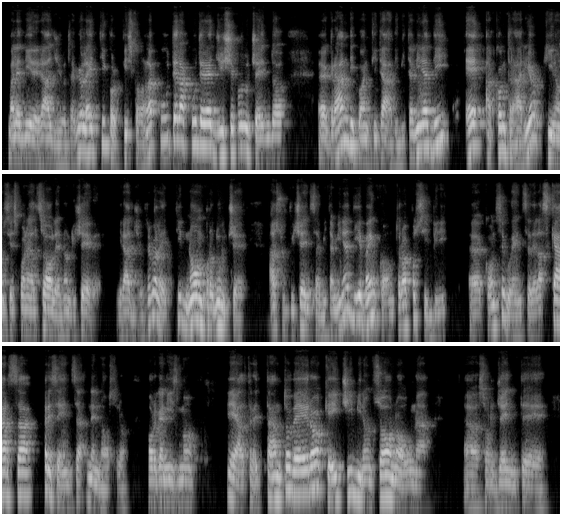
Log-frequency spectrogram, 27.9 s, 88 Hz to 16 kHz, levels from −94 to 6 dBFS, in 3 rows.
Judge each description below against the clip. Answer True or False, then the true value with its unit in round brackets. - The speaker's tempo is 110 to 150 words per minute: True (140 wpm)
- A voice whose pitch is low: True (130 Hz)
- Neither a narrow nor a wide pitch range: False (7.8 semitones)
